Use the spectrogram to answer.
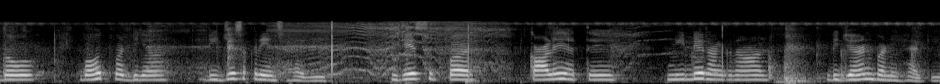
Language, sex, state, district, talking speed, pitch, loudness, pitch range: Punjabi, female, Punjab, Kapurthala, 100 wpm, 220 Hz, -20 LUFS, 210-235 Hz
